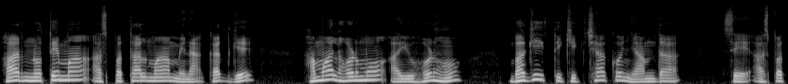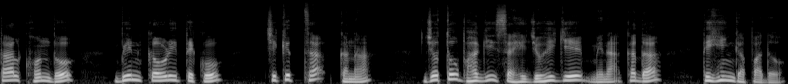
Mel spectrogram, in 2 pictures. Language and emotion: Santali, neutral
